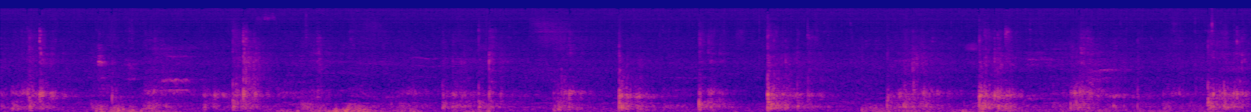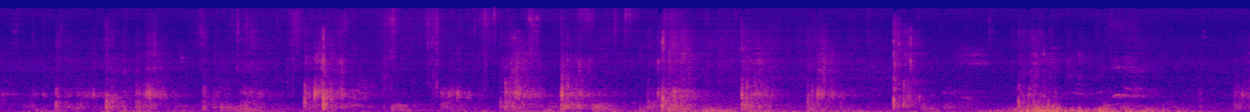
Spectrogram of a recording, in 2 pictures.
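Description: Padel rally: the ball struck back and forth with solid padel rackets, sharp pops at irregular intervals of one to a few seconds.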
